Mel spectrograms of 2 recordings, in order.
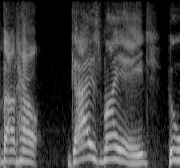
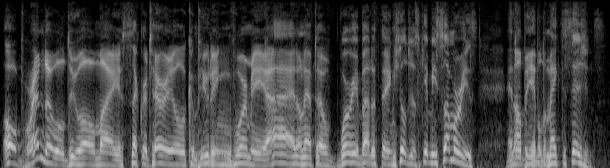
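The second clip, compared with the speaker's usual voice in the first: smug executive; 7 semitones lower than usual. Retold or imitated. Mocking old Sears executives.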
